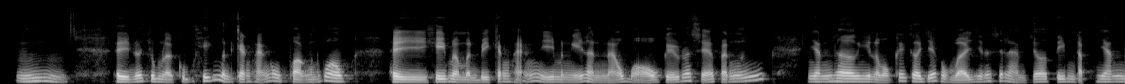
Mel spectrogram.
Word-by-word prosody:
Ừm, 140 -3 -3 0.5
thì 125 - +7
nói 135 +5 +2
chung 135 -2 0
là 110 - +1
cũng - - -6
khiến 165 +6 -1
mình 125 - 0
căng 130 0 0
thẳng - - -2
một 155 -3 -2
phần, 110 -3 +2
đúng 115 - -6
không? 140 -5 +3 0.4
Thì 110 -3 +5
khi 130 +4 +3
mà 130 -3 +3
mình 105 -2 -2
bị 110 - 0
căng 130 +2 -3
thẳng - - -4
vậy - - -1
thì 120 - +1
mình 110 -1 -4
nghĩ 105 - -1
là - - +1
não 100 +2 -2
bộ, 105 -5 0
kiểu, 115 -1 +1
nó 165 +5 0
sẽ 165 -5 0
phản - - -2
ứng 170 - -1 0.4
nhanh 130 0 0
hơn 135 -2 +5
như 130 - +1
là 115 - -1
một 105 -1 0
cái 160 +9 -4
cơ 145 -3 +4
chế 155 - +3
phòng 105 - -4
vệ, 105 0 +3
như 125 +3 -5
nó 150 - -3
sẽ 160 - -2
làm 105 -8 -5
cho 125 +4 +1
tim 130 -1 -2
đập - - -5
nhanh 130 0 -2
130 Hz, 270 wpm, -20 LUFS, 110-140 Hz, 0.5 s, thì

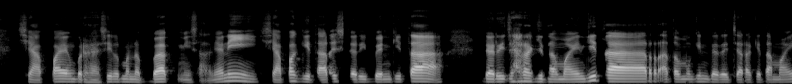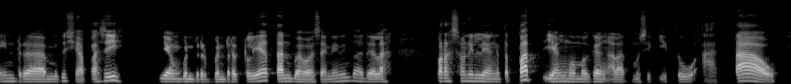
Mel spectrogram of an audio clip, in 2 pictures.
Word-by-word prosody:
siapa 130 +1 -2
yang 130 - -6
berhasil 105 +4 -5
menebak. 125 +1 0
Misalnya 110 +3 -8
nih 160 -5 +3
siapa 110 +7 -2
gitaris 125 +2 -3
dari 120 0 -2
band 120 0 -3
kita, 135 +2 +5 0.4
dari 130 +1 +1
cara 140 +1 +1
kita 120 -2 -3
main 120 +1 -2
gitar 135 -8 +6
atau 120 - -3
mungkin 125 +2 -9
dari 115 0 -2
cara 115 - -4
kita 115 - -5
main 125 +6 -8
drum 125 -1 +1
itu 160 - -9
siapa 125 - -2
sih 185 +2 +4 0.4
yang 130 -2 +2
bener-bener 120 -1 -3
keliatan 140 +1 +3
bahwasanya 115 +1 -2
ini 155 - -8
tuh 165 -3 -5
adalah 125 0 0 0.5
personil 155 0 -1
yang 130 -2 -1
tepat 210 +2 +5
yang 140 -1 0
memegang 130 -1 -2
alat 115 -1 -4
musik - - -13
itu, - - -11
atau - - +3
130 Hz, 160 wpm, -25 LUFS, 120-140 Hz, 0.5 s, gitar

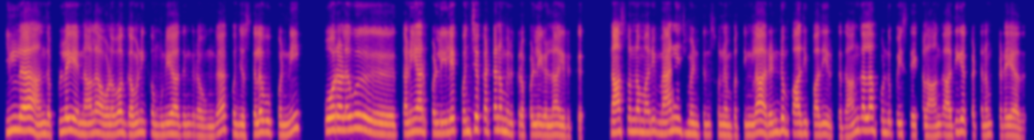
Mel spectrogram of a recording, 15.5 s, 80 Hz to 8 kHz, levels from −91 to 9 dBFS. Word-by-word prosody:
இல்ல, 235 +1 +3 0.3
அந்த 175 +1 0
பிள்ளைய 215 0 +3
என்னால 175 +1 -1
அவ்ளோவா 165 +3 +1
கவனிக்க 185 +2 -3
முடியாதுங்கிறவங்க, 165 -3 -3 0.2
கொஞ்சம் 165 -2 -2
செலவு 195 +3 +2
பண்ணி 170 +10 -1 0.5
ஓரளவு 235 +2 +5 0.7
தனியார் 205 +3 +2
பள்ளிலே, 185 +3 +1
கொஞ்சம் 210 +4 +1
கட்டணம் 220 +1 +1
இருக்குற 175 -2 -5
பள்ளிகள்லாம் 160 -1 0
இருக்கு. 150 -2 -10 0.5
நான் 205 +1 +6
சொன்ன 210 -1 0
மாரி, 195 +1 -2
மேனேஜ்மெண்ட்னு 180 -5 -1
சொன்னேன் 160 -2 -3
பாத்தீங்களா, 165 +5 0 0.2
2ம் 200 +1 -1
பாதி, 180 0 +1
பாதி 165 +1 -1
இருக்குது. 145 -1 -11
அங்கலாம் 225 +2 +1
கொண்டு 195 -1 -5
போய் 175 0 -4
சேக்கலாம். 155 -2 -4
அங்க 165 +1 -5
அதிகம் 200 +4 -2
கட்டணம் 160 0 -6
கெடையாது. 150 -4 -2
180 Hz, 140 wpm, -22 LUFS, 165-205 Hz, 0.7 s, நான்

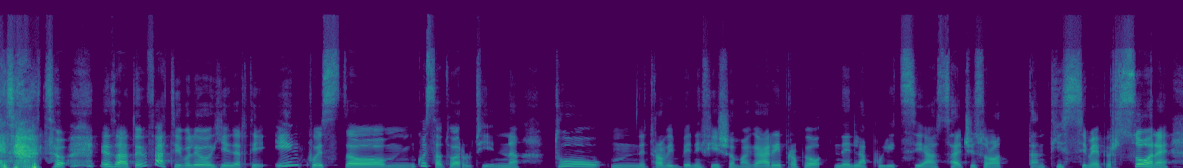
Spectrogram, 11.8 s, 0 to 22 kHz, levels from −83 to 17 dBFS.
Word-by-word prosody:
esatto, - - +9 0.3
esatto. 250 -4 +3
Infatti 260 - +2
volevo 230 +3 0
chiederti 200 +1 -6
in 405 +4 -2
questo 205 -3 +1
mhmm, 175 0 -16
in 250 - -15
questa 340 +4 -3
tua 190 -2 -1
routine 185 +2 -9 0.3
tu, 280 -3 -3
mhmm, 175 -2 -15
ne - - -11
trovi 180 0 -4
beneficio 195 +3 -5
magari 180 +4 -1
proprio, 195 0 -4
nella 170 -2 -6
pulizia? 170 0 -6
Sai, 175 - -3
ci 185 - -5
sono 175 -1 -2 0.3
tantissime 185 +3 -3
persone 205 +4 +4
195 Hz, 130 wpm, -26 LUFS, 175-220 Hz, 0.3 s, esatto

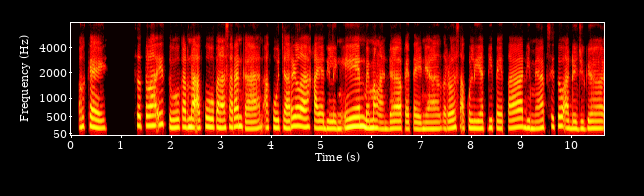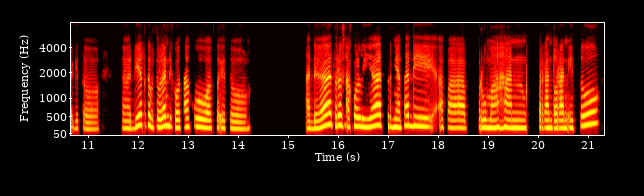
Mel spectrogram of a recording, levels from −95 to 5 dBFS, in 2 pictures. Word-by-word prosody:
Oke, 215 -3 0 0.6
setelah 260 +1 +1
itu 295 -7 -2 0.2
karena 220 -1 +4
aku 220 +2 +1
penasaran 220 +3 +2
kan 185 +1 -2
aku 210 -2 -2
carilah 235 +3 +3
kayak 195 -2 0
di 190 - -2
LinkedIn 210 +7 +3
memang 200 0 +3
ada 185 +2 -1
PTnya 180 0 -3
terus 195 +3 -1
aku 200 +1 -6
lihat 190 0 0
di 205 0 -3
peta 200 +3 -1
di-Maps 195 +1 -3
itu 250 +3 -1
ada 195 -5 -1
juga 195 +1 -2
gitu, 190 -1 -13 0.7
eee, 195 -1 -4
dia 245 +7 +3
kebetulan 245 -2 +2
di 240 - -2
kotaku 220 0 +1
waktu 200 0 -5
itu. 195 -1 -8 1.5
Ada 200 +10 +3
terus 265 0 +2
aku 245 +1 0
lihat 240 +4 +4
ternyata 225 +1 +1
di 245 -2 0
apa 205 -1 -2 0.2
perumahan 205 -1 +1 0.2
perkantoran 205 0 -1
itu 265 - 0
205 Hz, 120 wpm, -22 LUFS, 195-235 Hz, 1.5 s, karena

